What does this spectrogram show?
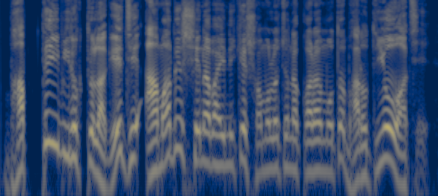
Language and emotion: Bengali, angry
